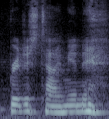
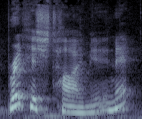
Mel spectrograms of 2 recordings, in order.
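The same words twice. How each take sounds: First: A clumsy mock British accent on "British time, in it"; mock British, lightly done; bad British accent. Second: Put-on a second clumsy British accent take on "British time, in it"; hammed-up fake British; bad British accent. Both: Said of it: "that was a terrible British accent".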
